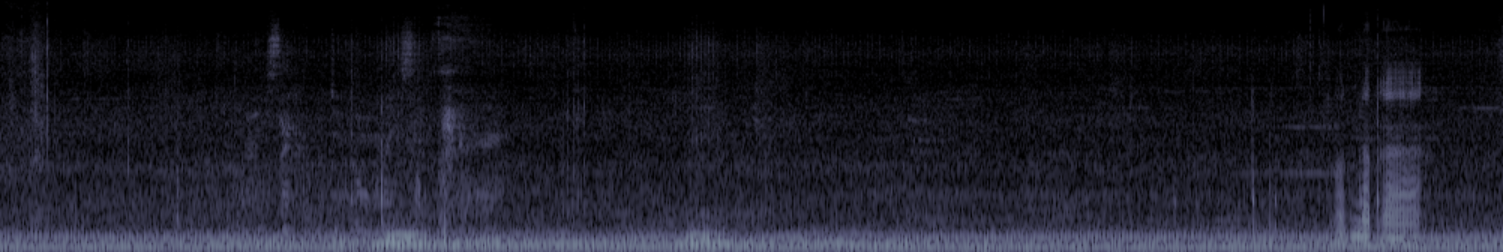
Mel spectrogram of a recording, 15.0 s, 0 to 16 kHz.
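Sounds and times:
low engine drone: 0.0 - 15.0.

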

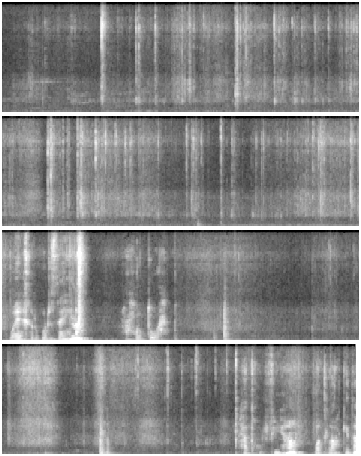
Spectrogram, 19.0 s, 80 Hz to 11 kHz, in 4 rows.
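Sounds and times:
beads clicking together: 1.3 - 9.6.

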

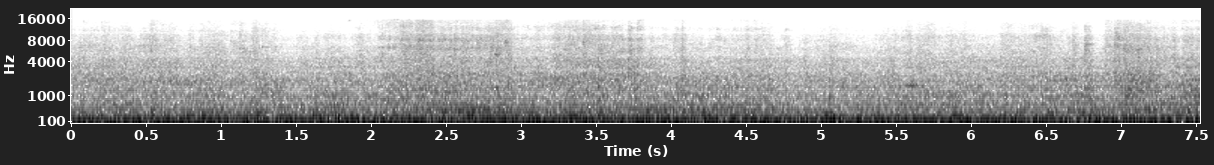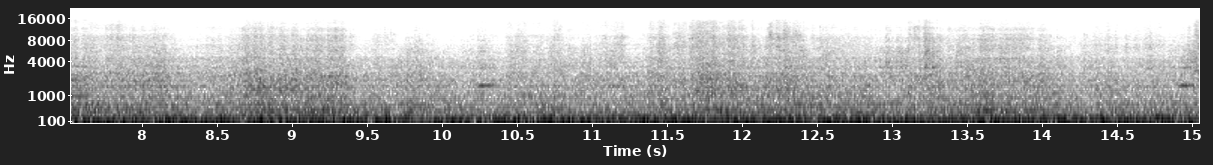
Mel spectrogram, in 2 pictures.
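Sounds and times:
train cars rumbling on rails: 0.0 - 15.0.

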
